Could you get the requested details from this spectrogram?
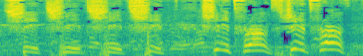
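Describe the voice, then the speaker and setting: A man ranting angrily outdoors in a public place, swearing and repeating himself, his voice hoarse from shouting. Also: extremely high pitch, very animated, drawn-out words, a crowd in the background. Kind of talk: angry outdoor rant to camera.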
